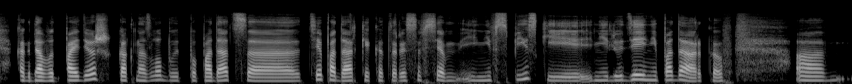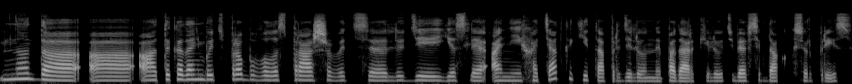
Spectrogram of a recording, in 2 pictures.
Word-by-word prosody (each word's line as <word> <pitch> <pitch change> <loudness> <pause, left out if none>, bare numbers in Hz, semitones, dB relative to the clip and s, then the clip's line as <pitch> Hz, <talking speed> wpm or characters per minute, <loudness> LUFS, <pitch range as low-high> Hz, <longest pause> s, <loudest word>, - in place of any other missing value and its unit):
когда 185 -2 +5
вот 175 +1 -3
пойдёшь, 200 +6 +5
как 190 0 +2
на 180 -1 0
зло 205 +4 -3
будет 180 -2 -10
попадаться, 185 +1 +2 0.5
э, - - -15
те 225 - +1
подарки, 190 -2 +3
которые 180 0 -3
совсем 185 -2 +1
и - - -9
не 185 +1 -6
в - - 0
списке, 230 -4 0 0.4
и - - -9
ни 190 0 -4
людей, 200 +4 +3
ни 200 -1 -3
подарков. 205 +2 +2 0.6
А, 185 -2 +2 0.2
ну 250 +3 -2
да. 200 -5 +3
А, 185 0 +1
а 205 - +2
ты 230 - -3
когда-нибудь 230 -1 -2
пробовала 215 -4 -4
спрашивать, 200 -3 +1
э, 180 -1 -3
людей, 185 +1 -4
если 175 -1 -2
они 175 -1 -2
хотят 220 +10 -3
какие-то 205 -9 -7
определённые 160 -1 -7
подарки, 155 0 -1
или 160 -1 -8
у - - -8
тебя 170 +1 -3
всегда 160 -1 -2
как - - -19
сюрприз? 160 -2 -3
185 Hz, 160 wpm, -27 LUFS, 175-205 Hz, 0.6 s, когда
